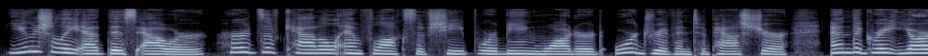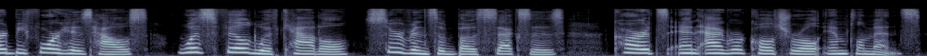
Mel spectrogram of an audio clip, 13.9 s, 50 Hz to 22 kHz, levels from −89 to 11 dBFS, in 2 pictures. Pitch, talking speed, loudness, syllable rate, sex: 230 Hz, 160 wpm, -17 LUFS, 4.7 syllables/s, female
